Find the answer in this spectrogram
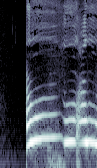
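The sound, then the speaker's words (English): A person imitates a dog's howl with one sustained, wavering, tonal cry. It lasts about a second and a half, dips briefly midway and then steadies again. It is loud and heard alone. “Oh, this is a horrible howl. Sometimes I howl for donations.”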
